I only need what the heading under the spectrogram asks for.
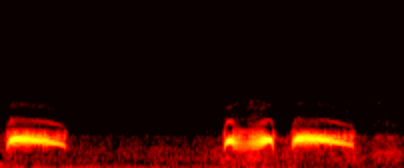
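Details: Spotted dove in Surat Thani, Thailand, at Bang Bai Mai, a wild bird calling while doves are lured with a decoy. It gives a low, mellow drawn-out coo, a pause, then two short hollow coos and another long falling coo.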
